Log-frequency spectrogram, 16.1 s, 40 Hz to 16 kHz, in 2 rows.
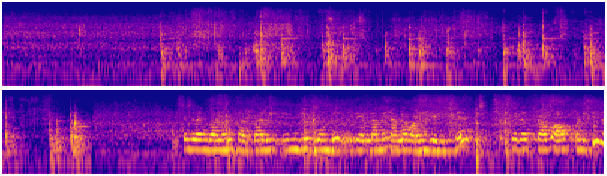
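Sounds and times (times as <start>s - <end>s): vegetables sizzling in hot oil: 0.0s - 16.0s
utensil scraping a pan: 2.1s - 9.2s, 10.3s - 16.0s.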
